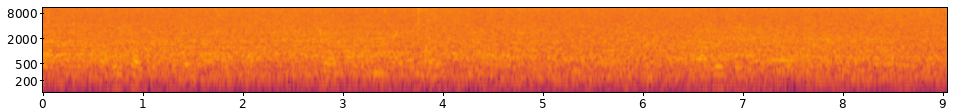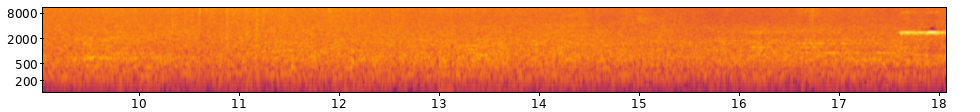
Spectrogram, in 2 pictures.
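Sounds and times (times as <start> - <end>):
swimmers splashing: 0.0 - 18.0
spectators shouting: 16.2 - 18.0.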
